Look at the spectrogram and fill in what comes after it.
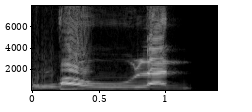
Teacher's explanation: Jangan ditahan nunnya, ya, terlalu lama, ya, karena dia izhar, ya.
